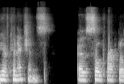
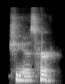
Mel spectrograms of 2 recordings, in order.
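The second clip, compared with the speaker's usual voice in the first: usual speaking voice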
